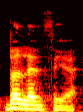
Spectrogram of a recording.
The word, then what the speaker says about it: Valencia: I know for a fact, having been there, you don't pronounce it Valencia. It's Balenthia. Balenthia. Balenthia. I was getting some frosty looks when I was pronouncing the the V and not the B.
